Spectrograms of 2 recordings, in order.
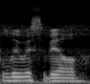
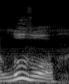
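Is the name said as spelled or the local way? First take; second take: as spelled; local way. First: It is said just as it is spelled. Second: It is said the way locals say it. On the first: This follows the written form. The speaker calls it wrong. "that's how it's spelled" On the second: This is how people there say it. The speaker calls it right. "Nope, it's"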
